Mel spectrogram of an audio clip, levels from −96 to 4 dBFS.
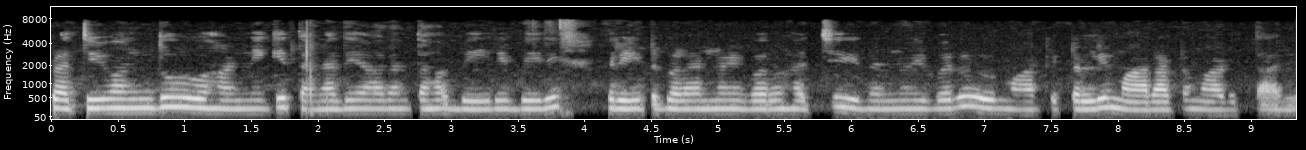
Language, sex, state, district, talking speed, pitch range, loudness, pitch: Kannada, female, Karnataka, Bijapur, 105 wpm, 205-225 Hz, -17 LUFS, 215 Hz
